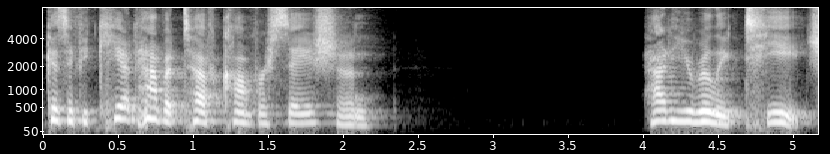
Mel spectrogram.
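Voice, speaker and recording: Audible room echo surrounds a woman speaking at a medium pitch. She talks at a fairly slow pace with ordinary pitch variation. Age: 60s. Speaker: nurse and maternal health panelist. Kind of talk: conference panel discussion.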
